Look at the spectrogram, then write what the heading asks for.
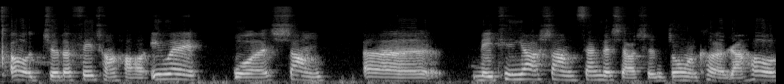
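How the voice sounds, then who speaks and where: A woman speaks at a very slow pace with fairly even intonation. Her loudness stays very even throughout. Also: medium pitch for a woman. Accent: English. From Brooklyn, New York, US. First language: English (speaking Chinese). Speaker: Chinese learner, adoptee. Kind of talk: interview. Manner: halting, many fillers.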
